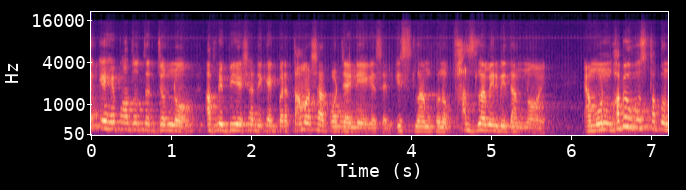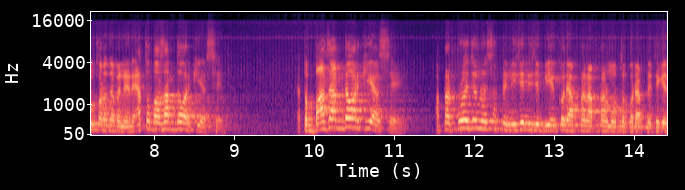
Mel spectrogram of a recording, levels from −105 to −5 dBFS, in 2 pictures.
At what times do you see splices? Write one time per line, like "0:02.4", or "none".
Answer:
none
